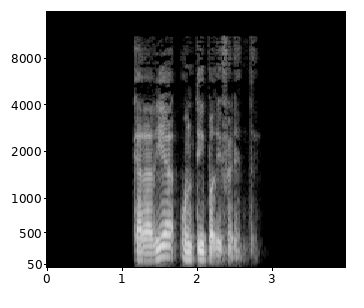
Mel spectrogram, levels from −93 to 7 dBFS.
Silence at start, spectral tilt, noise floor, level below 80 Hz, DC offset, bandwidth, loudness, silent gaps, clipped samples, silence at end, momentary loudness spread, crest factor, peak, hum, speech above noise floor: 1.15 s; -7 dB/octave; under -90 dBFS; -60 dBFS; under 0.1%; 11.5 kHz; -14 LUFS; none; under 0.1%; 1.4 s; 13 LU; 18 dB; 0 dBFS; none; over 76 dB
